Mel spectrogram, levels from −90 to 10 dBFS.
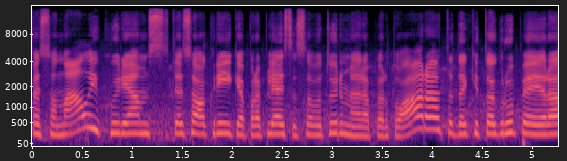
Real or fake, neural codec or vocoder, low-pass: fake; autoencoder, 48 kHz, 128 numbers a frame, DAC-VAE, trained on Japanese speech; 14.4 kHz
